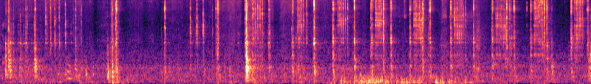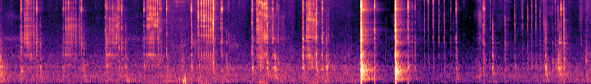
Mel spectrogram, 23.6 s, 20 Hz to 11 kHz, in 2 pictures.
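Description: A torque wrench ratchets in steady bursts of clicks while tightening a sway bar link on a 2004-2009 Mazda 3, up close with the occasional louder clack.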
